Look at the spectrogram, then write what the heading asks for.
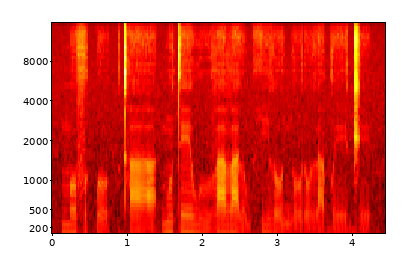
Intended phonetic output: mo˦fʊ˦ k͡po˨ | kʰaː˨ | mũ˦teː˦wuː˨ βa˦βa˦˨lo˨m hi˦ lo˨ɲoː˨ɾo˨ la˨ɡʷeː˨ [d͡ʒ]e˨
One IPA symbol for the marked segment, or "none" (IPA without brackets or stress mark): d͡ʒ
